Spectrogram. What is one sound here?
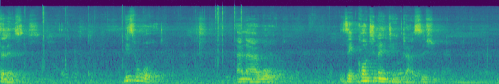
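An elderly man speaks slowly and deliberately into a microphone, with pauses.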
